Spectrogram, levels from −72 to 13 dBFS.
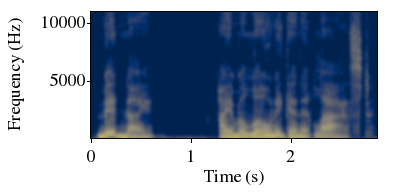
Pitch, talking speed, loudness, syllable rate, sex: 235 Hz, 125 wpm, -14 LUFS, 5.2 syllables/s, female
